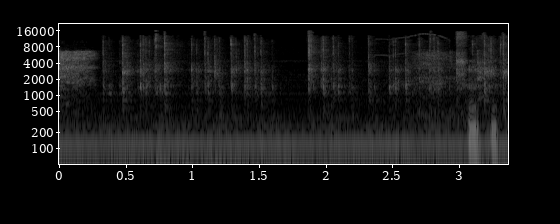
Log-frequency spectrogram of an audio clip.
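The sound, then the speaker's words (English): Faint, irregular clicking of typing on a computer keyboard, many quick keystrokes over a low steady hum. “I was going to type while you were talking, and then it got quiet for a second.”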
